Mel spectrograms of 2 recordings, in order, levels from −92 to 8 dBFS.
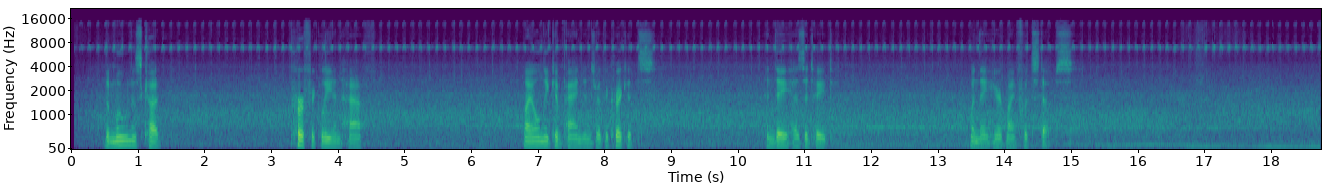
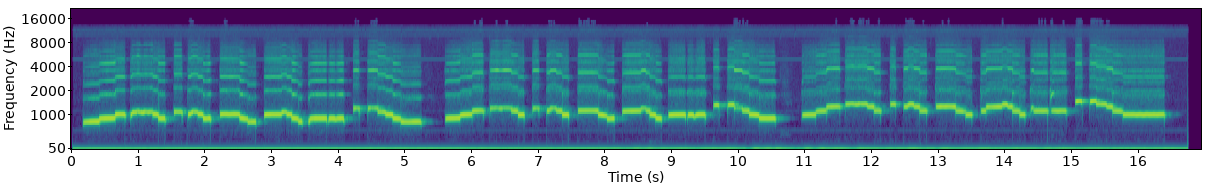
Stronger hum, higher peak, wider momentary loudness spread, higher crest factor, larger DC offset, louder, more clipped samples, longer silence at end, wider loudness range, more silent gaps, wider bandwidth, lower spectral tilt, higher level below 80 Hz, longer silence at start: neither; about the same, -2 dBFS vs 0 dBFS; first, 16 LU vs 5 LU; first, 28 dB vs 10 dB; second, under 0.1% vs 7%; second, -28 LUFS vs -10 LUFS; neither; second, 0 s vs 0.15 s; first, 8 LU vs 2 LU; neither; first, 15.5 kHz vs 13.5 kHz; first, -4.5 dB/octave vs 2.5 dB/octave; second, -70 dBFS vs -52 dBFS; second, 0.05 s vs 0.2 s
